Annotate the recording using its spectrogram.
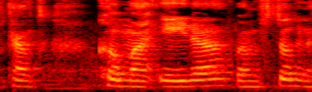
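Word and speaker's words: Komaeda: class trial that said that his name was pronounced his last names count koma ADA but I'm still gonna say comida because that's how I've been pronouncing it this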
